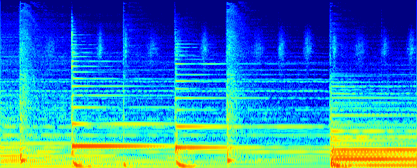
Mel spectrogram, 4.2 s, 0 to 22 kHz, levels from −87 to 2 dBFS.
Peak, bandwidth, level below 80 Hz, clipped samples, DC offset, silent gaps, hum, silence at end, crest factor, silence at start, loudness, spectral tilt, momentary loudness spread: -4 dBFS; 18 kHz; -28 dBFS; under 0.1%; under 0.1%; none; none; 0 s; 14 dB; 0 s; -19 LUFS; -7 dB/octave; 17 LU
